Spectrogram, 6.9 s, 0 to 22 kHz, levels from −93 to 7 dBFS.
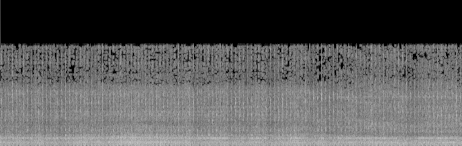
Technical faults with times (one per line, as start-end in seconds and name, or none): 1.72-1.74 loud pop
